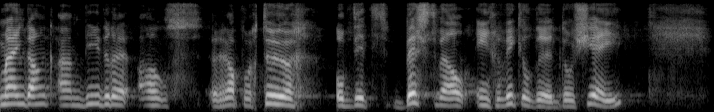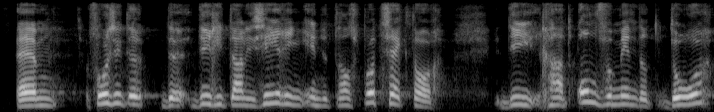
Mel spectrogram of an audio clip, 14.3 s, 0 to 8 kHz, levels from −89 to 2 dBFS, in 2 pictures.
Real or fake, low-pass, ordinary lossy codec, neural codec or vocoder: fake; 7.2 kHz; none; codec, 24 kHz, 6 kbps, HILCodec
